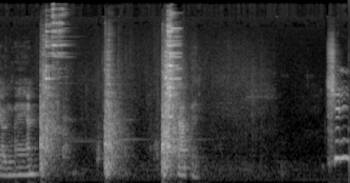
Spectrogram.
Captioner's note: banging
